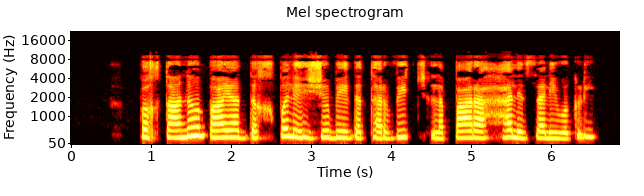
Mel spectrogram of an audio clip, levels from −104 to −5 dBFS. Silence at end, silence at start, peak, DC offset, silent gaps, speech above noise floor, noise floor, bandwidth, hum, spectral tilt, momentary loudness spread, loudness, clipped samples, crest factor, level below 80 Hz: 0.3 s; 0.9 s; 0 dBFS; under 0.1%; none; 55 dB; -71 dBFS; 9.6 kHz; none; -2.5 dB/octave; 11 LU; -17 LUFS; under 0.1%; 16 dB; -68 dBFS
